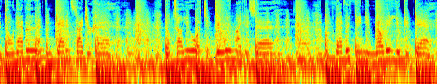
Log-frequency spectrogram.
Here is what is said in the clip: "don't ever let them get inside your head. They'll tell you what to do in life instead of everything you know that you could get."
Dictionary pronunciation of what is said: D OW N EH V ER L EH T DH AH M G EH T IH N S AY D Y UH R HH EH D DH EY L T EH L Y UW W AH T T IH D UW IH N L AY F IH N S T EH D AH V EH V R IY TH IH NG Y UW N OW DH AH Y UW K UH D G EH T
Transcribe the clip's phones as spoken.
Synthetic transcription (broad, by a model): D OW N EH V ER L EH T DH AH M G EH T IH N S AY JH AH R HH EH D DH EY L T EH L Y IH W AH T T IH D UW IH N L AY F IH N S T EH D AH V EH V R IY TH IH NG Y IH N OW DH AH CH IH K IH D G EH T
